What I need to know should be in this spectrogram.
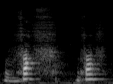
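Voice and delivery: ordinary talk

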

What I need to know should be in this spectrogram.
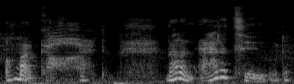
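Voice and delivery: breathy hushed shock at his attitude; whispered reaction. Retold or imitated. Shopper whispering shock at a rude man's attitude. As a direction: whisper it like gossip.

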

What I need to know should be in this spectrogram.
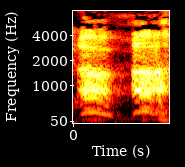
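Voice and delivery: loud mock baby grunts; teen mimicking her baby self grunting at night. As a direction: grunt like a baby gripping the crib. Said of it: "'Cause I made him, like".

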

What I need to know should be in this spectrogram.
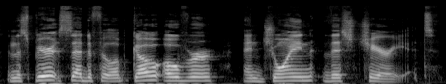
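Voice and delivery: loud, proclaiming Bible reading; declamatory Scripture reading. A narrator's reading. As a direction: proclaim the verse to the church. Reads Scripture aloud.

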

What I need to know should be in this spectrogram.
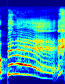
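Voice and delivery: high mock cheer with a laugh; mock name-shouting. Retelling the cab's football name game, high laughing mock cheer. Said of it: "Uma gritaria de nome".

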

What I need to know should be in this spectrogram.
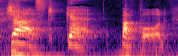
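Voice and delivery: slow, stretched-out plea at the end of patience; retold exasperated order to a dawdling kid; exasperated parent. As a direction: drag out each word in mock exasperation. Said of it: "totally am losing my mind".

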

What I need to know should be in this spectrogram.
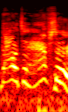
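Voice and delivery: high-pitched pleading protest; mock-panicked explanation at normal volume; retold panicked denial. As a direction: re-enact a kid caught out, voice shooting up.

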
